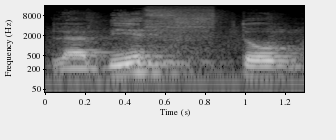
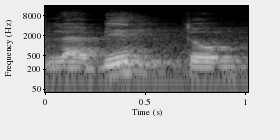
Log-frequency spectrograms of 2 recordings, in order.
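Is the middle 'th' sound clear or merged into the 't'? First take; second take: clear; merged. First: The 'th' sound is clearly pronounced before the 't'. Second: The 'th' sound is merged into the 't'. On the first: The speaker calls it right. "nampak beza antara uh, dua" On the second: The speaker calls it wrong. "kalau kita tak jaga sa tu betul-betul ... kan nampak dia tak keluar"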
